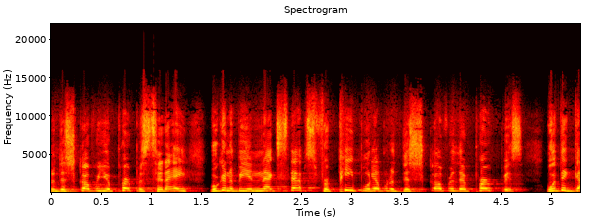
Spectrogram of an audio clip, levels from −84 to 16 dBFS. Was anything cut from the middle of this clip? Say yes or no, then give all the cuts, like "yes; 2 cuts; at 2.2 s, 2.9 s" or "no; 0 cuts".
yes; 1 cut; at 3.2 s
